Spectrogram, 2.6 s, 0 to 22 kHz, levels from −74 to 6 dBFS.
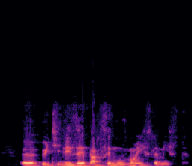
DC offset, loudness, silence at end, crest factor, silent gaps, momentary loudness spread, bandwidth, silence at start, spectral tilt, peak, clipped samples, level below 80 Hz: under 0.1%; -14 LUFS; 0.25 s; 14 dB; none; 10 LU; 8.4 kHz; 0.3 s; -7.5 dB/octave; 0 dBFS; under 0.1%; -58 dBFS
